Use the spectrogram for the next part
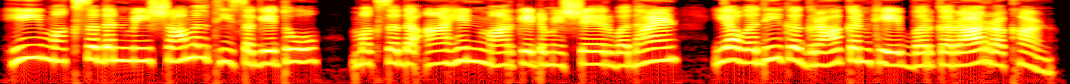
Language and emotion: Sindhi, neutral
